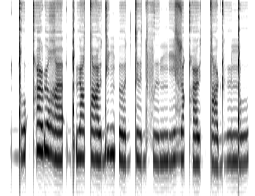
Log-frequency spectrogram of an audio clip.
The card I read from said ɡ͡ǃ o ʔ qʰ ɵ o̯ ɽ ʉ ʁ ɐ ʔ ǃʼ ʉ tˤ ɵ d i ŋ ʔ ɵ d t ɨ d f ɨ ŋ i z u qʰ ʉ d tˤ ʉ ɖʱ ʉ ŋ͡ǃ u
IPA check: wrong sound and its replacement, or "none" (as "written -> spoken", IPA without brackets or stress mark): none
